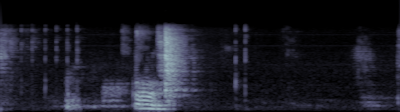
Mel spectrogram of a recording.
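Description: Quick, light computer clicks as the on-screen document is zoomed in: a cluster near the start and two more about two and a half seconds in, with a short spoken "uh" between them.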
